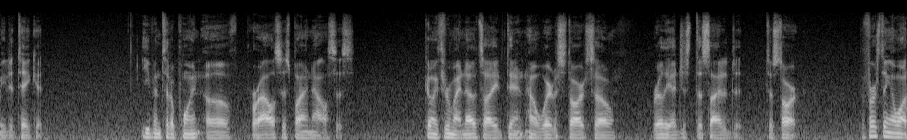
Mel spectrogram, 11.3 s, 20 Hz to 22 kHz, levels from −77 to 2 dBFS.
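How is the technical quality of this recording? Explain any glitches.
No technical faults are audible.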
